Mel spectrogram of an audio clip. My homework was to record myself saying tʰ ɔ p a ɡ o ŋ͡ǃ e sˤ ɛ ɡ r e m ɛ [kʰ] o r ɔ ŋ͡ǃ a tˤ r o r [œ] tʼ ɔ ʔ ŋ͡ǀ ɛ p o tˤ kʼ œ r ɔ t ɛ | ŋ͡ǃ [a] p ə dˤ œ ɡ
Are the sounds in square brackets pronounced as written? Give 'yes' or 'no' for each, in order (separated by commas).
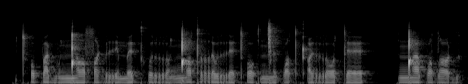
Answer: yes, no, yes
